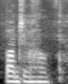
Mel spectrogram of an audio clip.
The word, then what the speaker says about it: Bong Joon-ho: Is that how you say his name? Yes, Bong Joon-ho.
